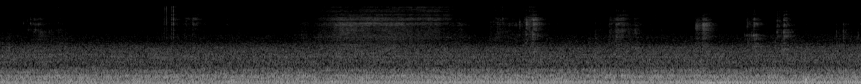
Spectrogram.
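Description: Mouth sounds of eating telur gulung, Indonesian rolled egg on bamboo skewers: scattered wet clicks and smacks as the egg is pulled off the stick and chewed, with a brief slurp-like hiss a few seconds in. A steady low hum runs underneath.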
